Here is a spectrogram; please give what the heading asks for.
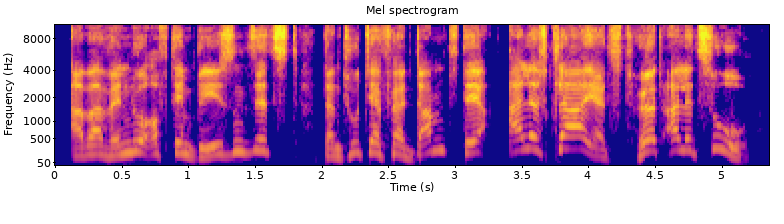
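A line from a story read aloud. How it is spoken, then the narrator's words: Loud speech. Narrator (German): sagte Angelina laut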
